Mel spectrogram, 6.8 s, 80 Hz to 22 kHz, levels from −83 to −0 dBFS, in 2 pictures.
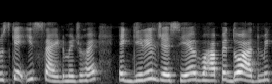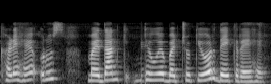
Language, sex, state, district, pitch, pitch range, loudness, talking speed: Hindi, female, Maharashtra, Pune, 275 Hz, 260-300 Hz, -18 LUFS, 245 wpm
